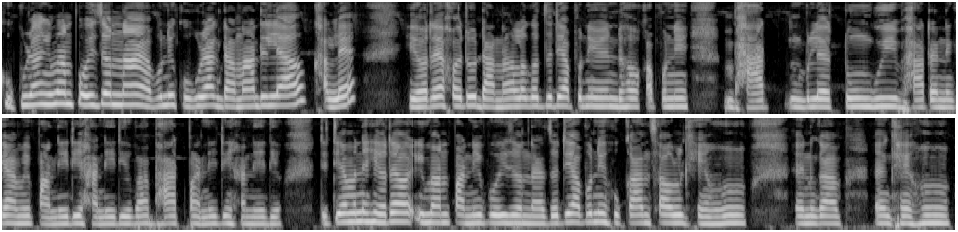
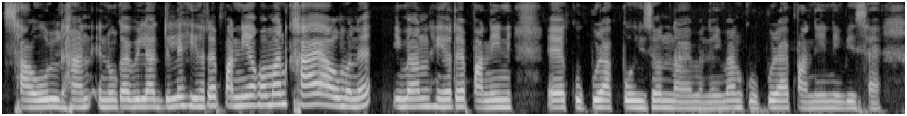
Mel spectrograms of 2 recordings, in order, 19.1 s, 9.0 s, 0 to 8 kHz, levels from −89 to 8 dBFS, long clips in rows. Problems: none marked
